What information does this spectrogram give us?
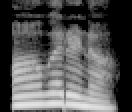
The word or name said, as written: ಅವರ್ಣಿ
